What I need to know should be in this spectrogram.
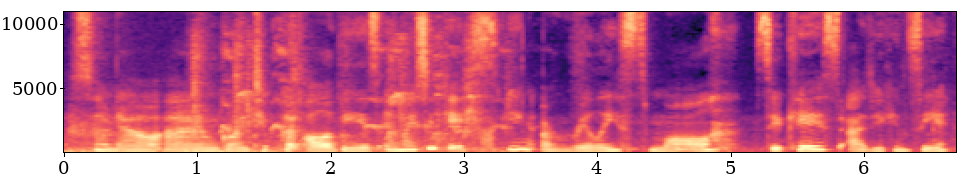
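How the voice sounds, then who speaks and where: A woman talks to her vlog audience in an informal, chatty way. Her mid-pitched voice has plenty of fry, and clear noise sits behind it. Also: fairly even intonation, unhurried. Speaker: vlogger. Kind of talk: casual vlog chat to viewers.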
